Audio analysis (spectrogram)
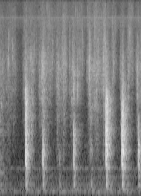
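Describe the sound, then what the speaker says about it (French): Spinach is mixed into an egg and ricotta stuffing in a bowl, giving about seven sharp, evenly spaced knocks and scrapes close by, with no talk. "Je les ajoute à ma farce œuf ricotta. Je mélange."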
